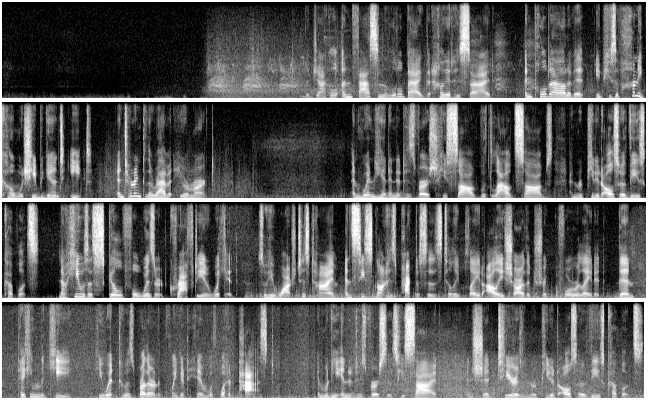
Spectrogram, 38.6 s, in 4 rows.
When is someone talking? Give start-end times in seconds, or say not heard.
4.5-12.8, 14.9-33.0, 33.7-38.5.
